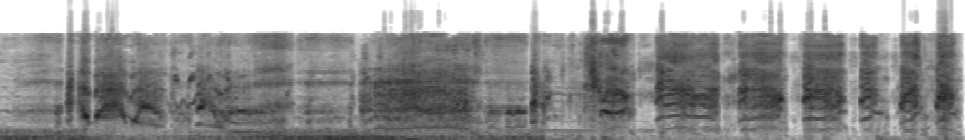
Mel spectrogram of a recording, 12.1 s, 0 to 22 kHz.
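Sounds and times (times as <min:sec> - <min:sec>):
dog vocalizing: 0:05.6 - 0:12.0.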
